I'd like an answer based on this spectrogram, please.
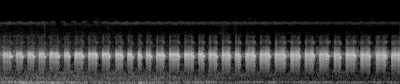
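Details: Frog singing a fast, even pulsed trill of about eight beats per second at one steady mid pitch, continuing without a break, with a faint high steady tone in the background.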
